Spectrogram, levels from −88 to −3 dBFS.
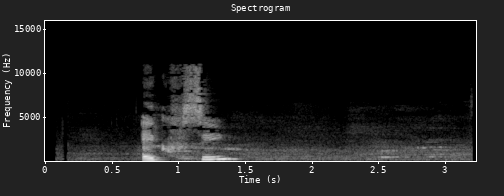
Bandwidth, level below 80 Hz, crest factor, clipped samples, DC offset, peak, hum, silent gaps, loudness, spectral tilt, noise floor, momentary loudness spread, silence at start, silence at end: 11.5 kHz; -80 dBFS; 22 dB; under 0.1%; under 0.1%; -8 dBFS; none; none; -25 LUFS; -4.5 dB/octave; -57 dBFS; 23 LU; 0.7 s; 0.3 s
